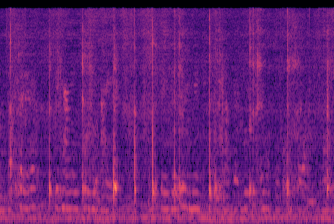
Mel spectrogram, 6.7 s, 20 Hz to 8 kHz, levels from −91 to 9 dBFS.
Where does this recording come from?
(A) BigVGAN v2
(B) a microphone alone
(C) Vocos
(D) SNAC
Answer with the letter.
D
